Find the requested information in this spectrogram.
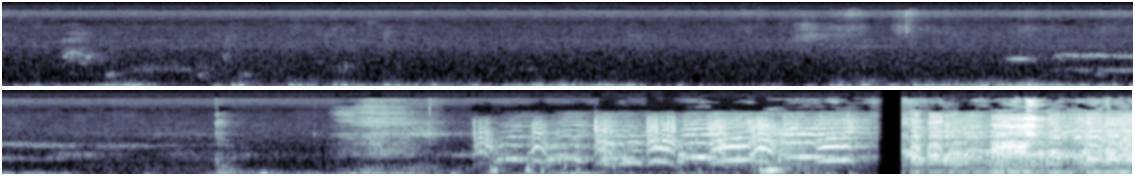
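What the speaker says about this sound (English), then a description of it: "Goose party, goose party." Geese on a small farm start with soft, low thumping and shuffling, then break into a loud, close chorus of repeated honking that grows busier over the last few seconds, with no talking.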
